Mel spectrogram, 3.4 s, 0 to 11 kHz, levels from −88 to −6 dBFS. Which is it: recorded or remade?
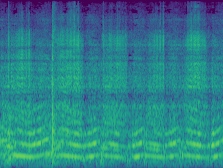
recorded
